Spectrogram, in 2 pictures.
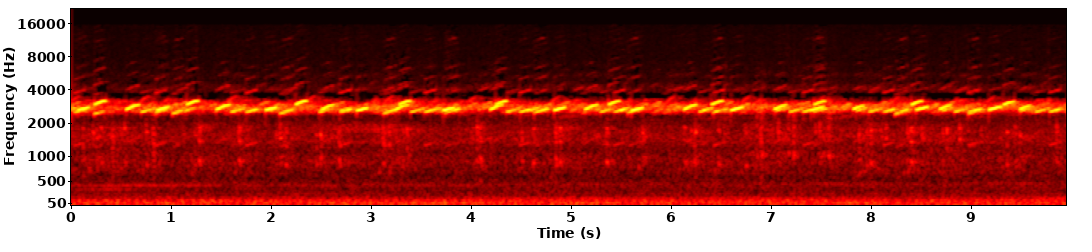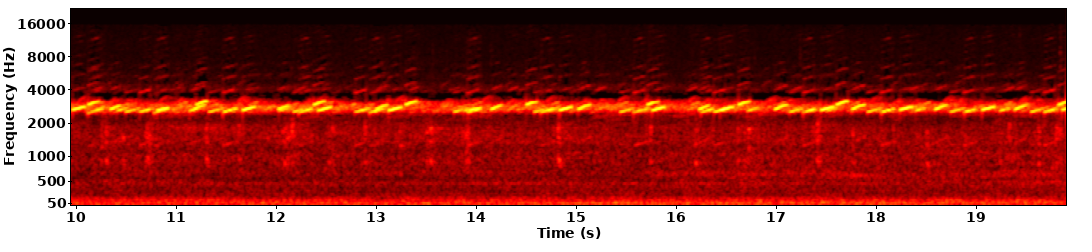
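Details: At dusk a crowd of frogs keeps up a constant high trilling chorus for twenty seconds. Rapid overlapping pulses surge and dip without pause above a faint low background hum.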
